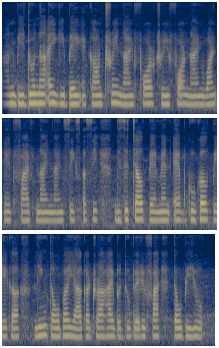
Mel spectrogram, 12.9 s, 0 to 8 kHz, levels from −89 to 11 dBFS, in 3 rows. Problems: background sounds at intervals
